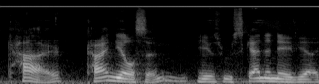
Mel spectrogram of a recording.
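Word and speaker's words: Kay Nielsen: This was illustrated by, I believe his name is pronounced Kai Nielsen.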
